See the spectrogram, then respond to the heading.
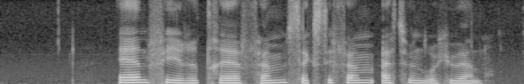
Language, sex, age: Norwegian, female, 18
